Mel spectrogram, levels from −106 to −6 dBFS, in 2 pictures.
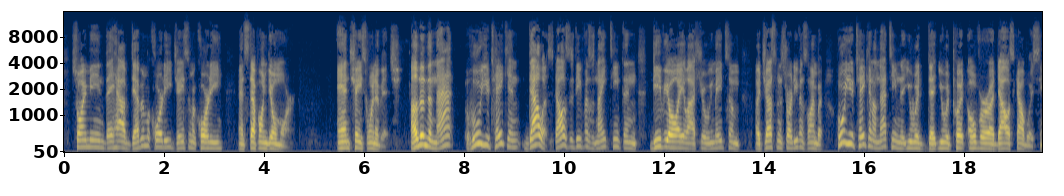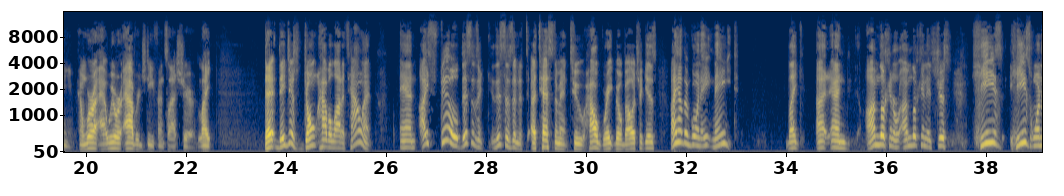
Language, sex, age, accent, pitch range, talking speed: English, male, 30-49, American, 140-200 Hz, 175 wpm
